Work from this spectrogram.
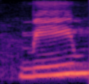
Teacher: با دونوں ہونٹوں کی تری والے حصے سے مل کر ادا ہوتا ہے۔ میم دونوں ہونٹوں کی خشکی والے حصے سے مل کر ادا ہوتا ہے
